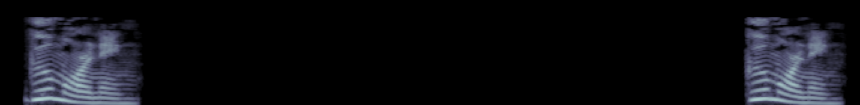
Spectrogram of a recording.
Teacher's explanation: The final D becomes weak.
